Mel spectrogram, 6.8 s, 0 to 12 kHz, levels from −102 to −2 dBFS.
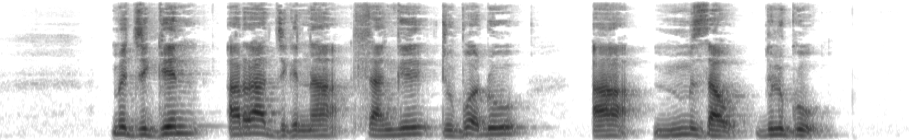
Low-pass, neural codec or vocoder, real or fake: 10.8 kHz; vocoder, 44.1 kHz, 128 mel bands every 512 samples, BigVGAN v2; fake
